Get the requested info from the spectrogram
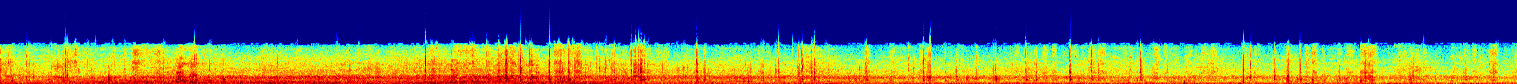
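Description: Footsteps and scattered light clicks and scuffs on asphalt over a steady outdoor background, as someone walks along a stretched tape measure.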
